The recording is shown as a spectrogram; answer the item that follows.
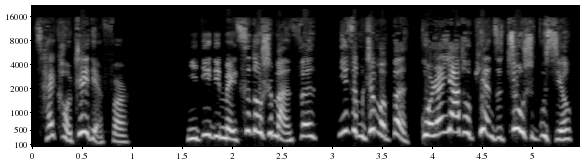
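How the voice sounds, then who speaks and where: A woman's voice: very high-pitched, very animated, fast, a little mellow, dry recording, studio quality. An actress playing a cold, stingy middle-aged mother in a melodramatic short drama. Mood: contemptuous.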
